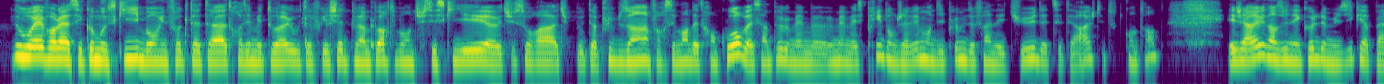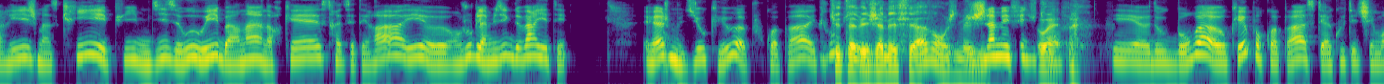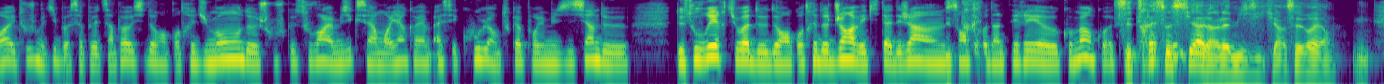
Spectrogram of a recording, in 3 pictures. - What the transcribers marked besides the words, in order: other background noise; chuckle; chuckle
- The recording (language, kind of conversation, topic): French, podcast, Comment tes goûts musicaux ont-ils évolué avec le temps ?
- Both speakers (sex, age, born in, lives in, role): female, 35-39, France, France, guest; male, 45-49, France, France, host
